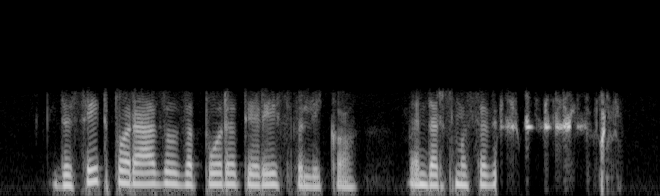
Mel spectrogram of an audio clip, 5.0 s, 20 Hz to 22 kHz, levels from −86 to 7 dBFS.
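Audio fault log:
3.72–4.67 s, codec payload misread: the speech abruptly turns into garbled, warbling noise that barely tracks it. The AMR-NB stream's octet-aligned frames are being unpacked as bandwidth-efficient, so every field lands in the wrong place until the end of the fault.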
